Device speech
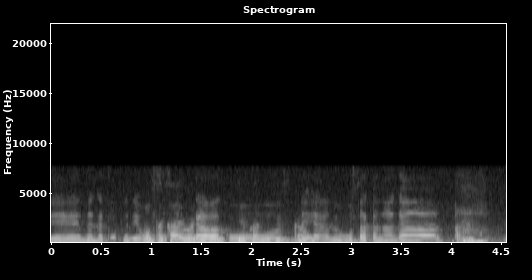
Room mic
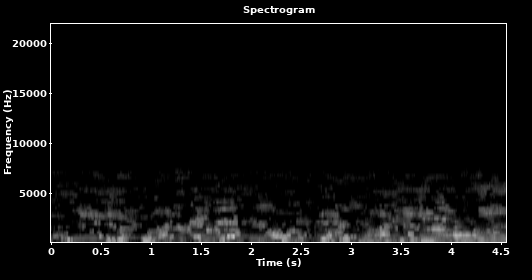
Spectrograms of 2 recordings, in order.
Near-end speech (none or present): present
